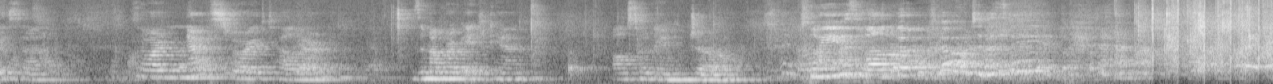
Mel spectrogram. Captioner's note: applause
